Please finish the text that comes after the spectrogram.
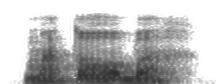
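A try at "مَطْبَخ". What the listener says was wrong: Matabah, mutoknya sukun. Nah, eh, bilang aja matbah, enggak apa. Matbah.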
